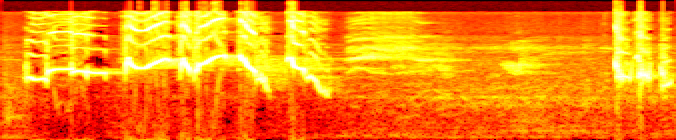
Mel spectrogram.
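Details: Oriental magpie-robin singing in the morning: loud, clear whistled phrases that slide up and down, a run of rapid notes in the first second and a half, a quiet pause, then a short whistled burst near the end.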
